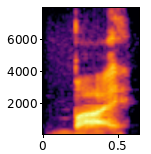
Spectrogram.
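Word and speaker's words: Bay: b a y but they he pronounced it pronounced it by instead of B by let mean by and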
